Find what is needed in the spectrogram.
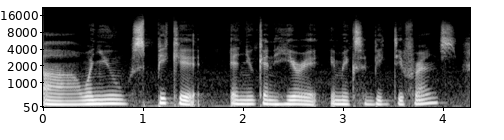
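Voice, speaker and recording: A woman with a French accent speaks in a very deep, low voice with a dark, mellow tone. Her intonation is monotone and flat, and the recording is very clean with a silent background. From Gabon. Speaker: podcast host. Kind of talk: casual monologue. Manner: hesitant, many fillers.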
